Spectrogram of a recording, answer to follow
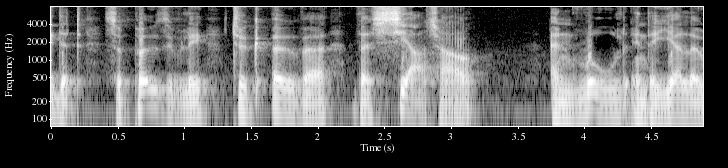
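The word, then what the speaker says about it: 夏: It is pronounced shia.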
